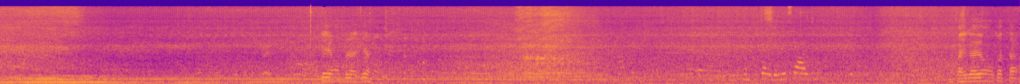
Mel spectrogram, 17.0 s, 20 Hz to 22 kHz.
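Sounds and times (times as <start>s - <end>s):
vehicle engine humming: 0.0s - 17.0s
vehicle passing: 0.0s - 17.0s.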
